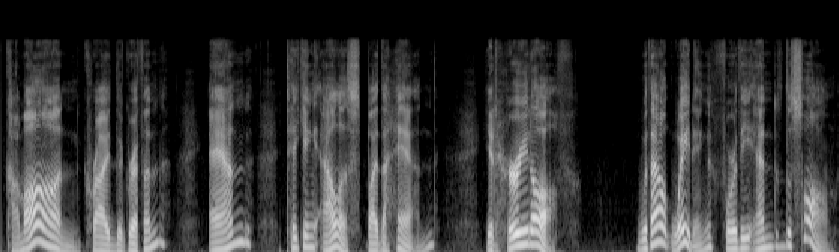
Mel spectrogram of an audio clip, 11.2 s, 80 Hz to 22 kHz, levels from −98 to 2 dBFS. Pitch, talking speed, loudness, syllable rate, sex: 145 Hz, 120 wpm, -20 LUFS, 3.4 syllables/s, male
